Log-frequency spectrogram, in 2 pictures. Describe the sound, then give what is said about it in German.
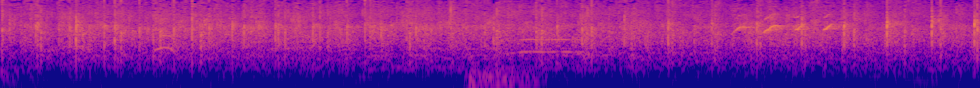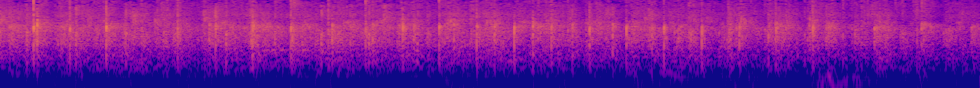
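Sustained applause from an audience clapping to vote on which poet goes through to the final, a dense, steady wash of many hands clapping at an even loudness for the whole stretch, with a few faint whistles or cheers mixed in. “Da klatscht ihr alle können, bitte jetzt!”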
